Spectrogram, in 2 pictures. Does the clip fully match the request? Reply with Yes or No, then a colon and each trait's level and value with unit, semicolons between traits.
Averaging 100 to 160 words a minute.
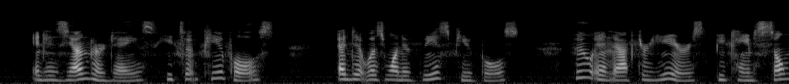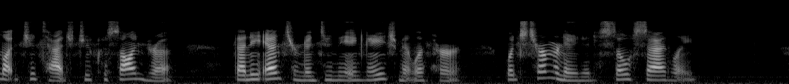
Yes: slow, 135 wpm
